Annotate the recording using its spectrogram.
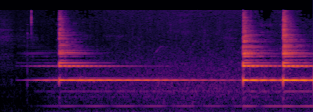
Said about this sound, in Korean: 친숙한 소리. 학교 종소리입니다.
